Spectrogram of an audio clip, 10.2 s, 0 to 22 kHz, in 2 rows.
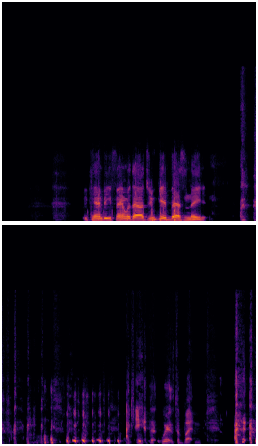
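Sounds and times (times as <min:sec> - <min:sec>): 
speech: 0:01.6 - 0:05.3, 0:08.3 - 0:10.1
person coughing harshly while laughing hard: 0:04.8 - 0:06.6, 0:09.8 - 0:10.1.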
